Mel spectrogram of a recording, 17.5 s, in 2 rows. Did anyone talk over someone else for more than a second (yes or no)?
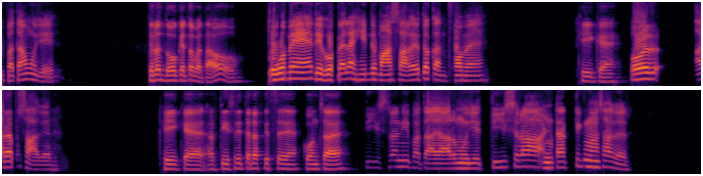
no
